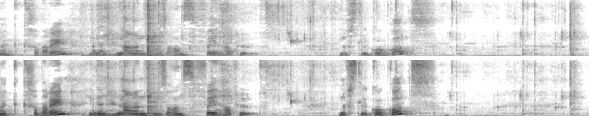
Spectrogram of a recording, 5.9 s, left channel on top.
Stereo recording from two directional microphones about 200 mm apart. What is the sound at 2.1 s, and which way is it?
Speech, 50° right (ahead or behind).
